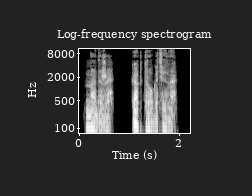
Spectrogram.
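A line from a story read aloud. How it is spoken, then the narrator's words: Sarcastic muttering. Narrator (Russian): пробурчал Дюпри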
